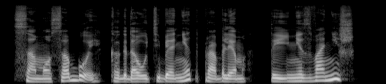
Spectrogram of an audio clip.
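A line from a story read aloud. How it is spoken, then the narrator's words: Distant grumbling father. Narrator (Russian): проворчал где-то на другом краю Европы Ханс Эдландер, мой лучший в мире отец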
